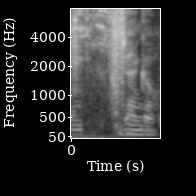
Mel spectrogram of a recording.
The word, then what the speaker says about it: Django: Django. D-J-A-N-G-O. – Django Unchained. – The D is silent.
